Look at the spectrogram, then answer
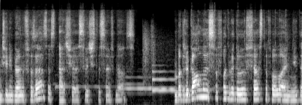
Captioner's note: speaking in Russian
